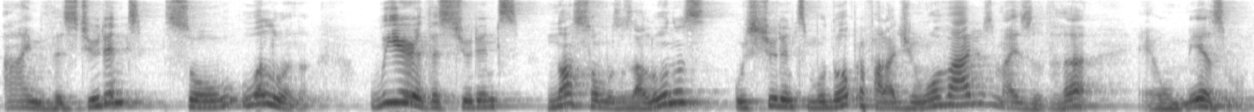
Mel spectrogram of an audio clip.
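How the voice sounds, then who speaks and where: A man with a Brazilian Portuguese accent teaching an English lesson, explaining patiently and slowing down to model English phrases. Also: fairly high pitch, very animated, darkish tone. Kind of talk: online language lesson.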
